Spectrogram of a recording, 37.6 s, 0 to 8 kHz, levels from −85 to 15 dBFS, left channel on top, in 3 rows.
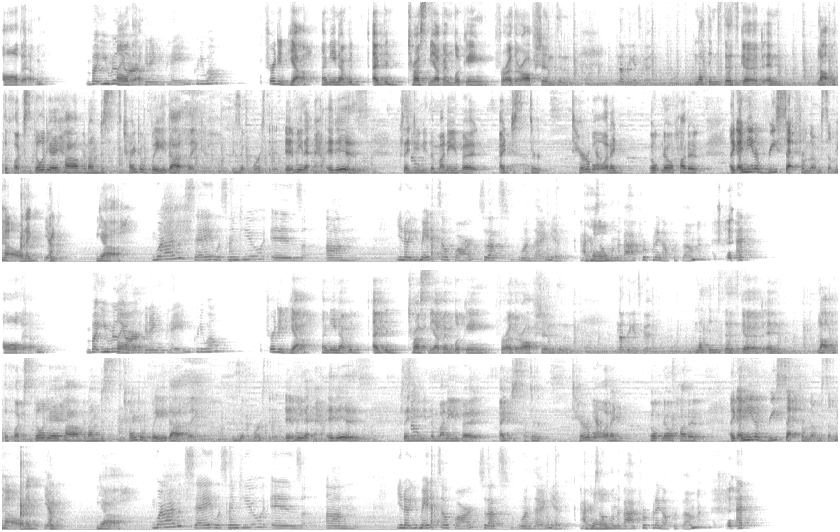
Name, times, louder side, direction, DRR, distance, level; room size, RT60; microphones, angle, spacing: voice 1, 0.0-0.6 1.7-2.1 4.0-8.9 10.4-11.7 12.2-19.7 20.0-20.6 21.1-21.8 22.2-25.9 26.5-27.0 33.8-34.3 36.0-36.1, left 3 dB, 50° left, 8 dB, 1.3 m, -33 dB
voice 2, 1.3-3.3 9.2-9.9 14.3-14.5 18.4-18.8 21.4-21.6 25.7-25.9 27.3-29.7 29.9-30.4 31.0-36.2, equal, 10° right, 5 dB, 1.7 m, -41 dB
sound 1, 8.1-18.2, left 2 dB, 80° left, 1.7 m, -47 dB
sound 2, 12.0-25.1, left 2 dB, 20° left, 4.7 m, -57 dB
sound 3, 20.2-33.4, right 2 dB, 80° right, 2.9 m, -54 dB
18.0 x 15.5 x 4.0 m, 0.72 s
head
